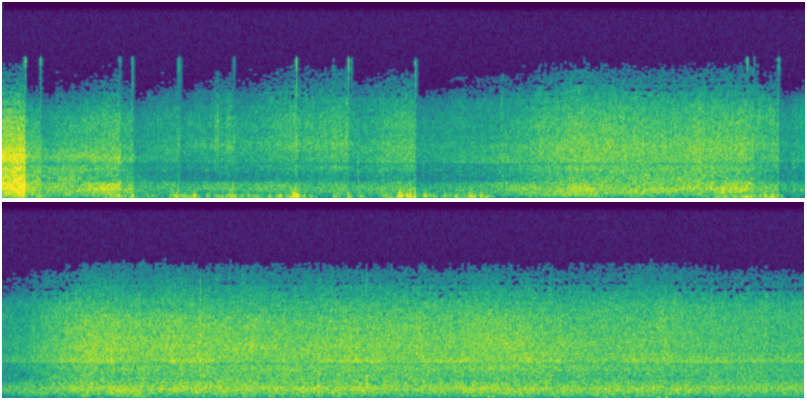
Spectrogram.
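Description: Wind blows steadily outdoors and rustles the leaves.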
